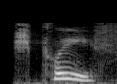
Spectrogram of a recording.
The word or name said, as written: shpleef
